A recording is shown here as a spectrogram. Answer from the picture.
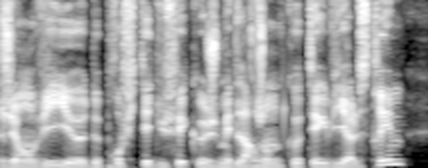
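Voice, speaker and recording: In a very clean recording with a silent background, a man talks with ordinary pitch variation and a dry, close sound with no echo. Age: 20s. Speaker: streamer. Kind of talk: casual chat. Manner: halting.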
